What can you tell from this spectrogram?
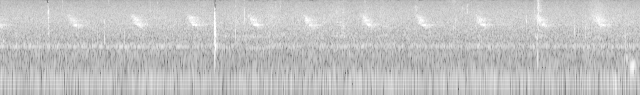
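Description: A bird repeating a short, high, falling chirp very evenly, nearly twice a second, over a faint steady hum, with one sharp click about two seconds in.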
